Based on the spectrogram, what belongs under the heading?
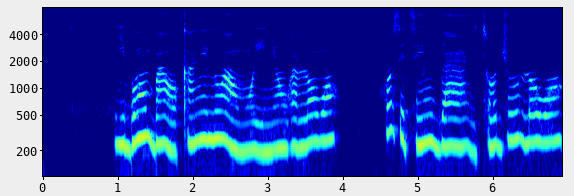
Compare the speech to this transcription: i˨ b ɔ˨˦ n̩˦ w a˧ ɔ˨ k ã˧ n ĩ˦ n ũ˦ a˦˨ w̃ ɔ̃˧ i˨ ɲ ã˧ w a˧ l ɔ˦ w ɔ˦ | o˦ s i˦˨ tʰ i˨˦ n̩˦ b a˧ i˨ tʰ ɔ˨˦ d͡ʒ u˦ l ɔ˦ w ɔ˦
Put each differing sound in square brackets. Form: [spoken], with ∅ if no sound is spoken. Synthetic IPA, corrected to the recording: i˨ b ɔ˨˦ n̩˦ [b] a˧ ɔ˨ k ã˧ n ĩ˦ n ũ˦ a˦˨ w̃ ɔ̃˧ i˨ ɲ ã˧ w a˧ l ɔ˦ w ɔ˦ | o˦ s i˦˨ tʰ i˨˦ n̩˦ [ɡ͡b] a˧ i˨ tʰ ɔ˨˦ d͡ʒ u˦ l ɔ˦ w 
